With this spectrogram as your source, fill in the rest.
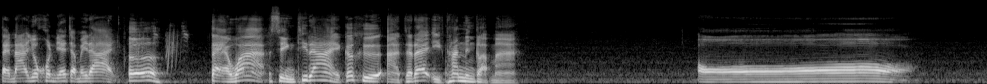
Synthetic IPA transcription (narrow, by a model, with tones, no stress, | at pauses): t̪ɛː˨˩naː˦˥jo˦˥kʰːo˧nːi˦˥ɐt͡ɕa˨˩ma˥˩jdaː˥˩jʔɤː˧t̪ɛː˨˩waː˥˩si˨˩ŋt̪ʰiː˥˩daː˥˩jkɔː˥˩kʰɯː˧ʔaː˨˩t̪̚t͡ɕa˨˩daː˥˩jʔiː˨˩k̚t̪ʰa˥˩nːɯ˧ŋkla̰˨˩p̚ma̰ː˧ | ʔɔː˩˦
